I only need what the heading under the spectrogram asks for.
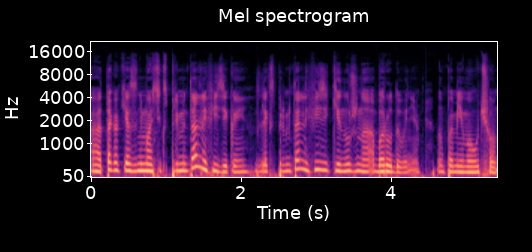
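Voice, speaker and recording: Very fast speech from a woman with a dark, mellow tone. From Russia. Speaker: physicist, PhD student. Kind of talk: interview. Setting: studio.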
